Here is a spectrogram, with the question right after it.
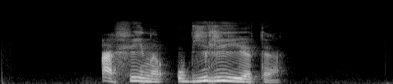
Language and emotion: Russian, angry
